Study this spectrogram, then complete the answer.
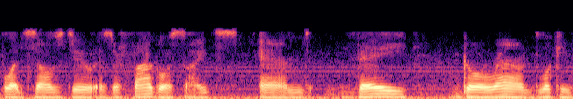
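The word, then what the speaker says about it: phagocytes: But what the white blood cells do is they're fagosytes and they go around looking for foreign material that could be harmful and they get rid of it. And by the way, fagosytes is spelled, if you want to look it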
